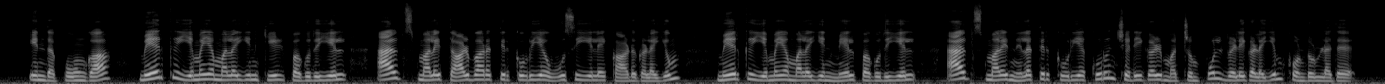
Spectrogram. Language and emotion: Tamil, neutral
